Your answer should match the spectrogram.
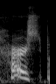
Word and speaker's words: Horst: Wait, I just want to begin by saying, if you guys go to look for Danae's book in the store, her last name is pronounced Hurst, but it's spelled H-O-R-S-T.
